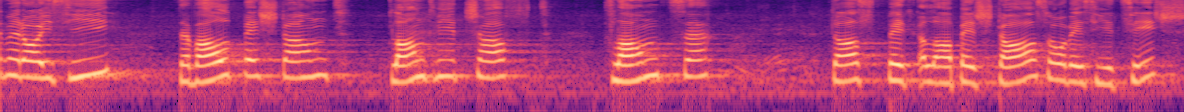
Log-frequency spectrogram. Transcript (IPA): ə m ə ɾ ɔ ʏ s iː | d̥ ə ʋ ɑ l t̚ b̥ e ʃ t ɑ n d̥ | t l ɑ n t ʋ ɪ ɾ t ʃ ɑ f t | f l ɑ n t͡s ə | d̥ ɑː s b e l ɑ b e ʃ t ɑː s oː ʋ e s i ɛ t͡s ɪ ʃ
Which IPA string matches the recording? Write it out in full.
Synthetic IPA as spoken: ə m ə ɾ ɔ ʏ s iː | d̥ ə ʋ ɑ l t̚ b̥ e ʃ t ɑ n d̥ | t l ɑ n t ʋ ɪ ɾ t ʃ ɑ f t | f l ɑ n t͡s ə | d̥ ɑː s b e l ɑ b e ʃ t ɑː s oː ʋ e s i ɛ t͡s ɪ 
